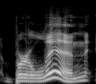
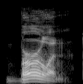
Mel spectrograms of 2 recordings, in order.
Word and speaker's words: Berlin: In the town in Connecticut I grew up, they pronounce it Berlin. And you will be corrected instantly if you call it Berlin. So it is Berlin, Connecticut.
